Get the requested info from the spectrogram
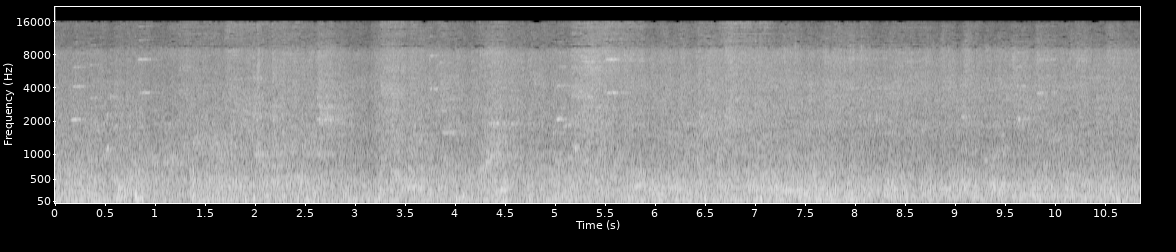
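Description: Freight train cars rolling slowly through a level crossing: a steady, continuous noise of steel wheels running over the rails.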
